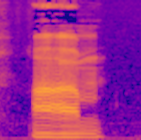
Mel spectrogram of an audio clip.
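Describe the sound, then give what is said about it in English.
A single loud, drawn-out burp with a low, rumbling voiced tone, lasting under a second, followed by a brief noise at the very end. “Sounded like you farted out of your ass. I farted out of my mouth.”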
